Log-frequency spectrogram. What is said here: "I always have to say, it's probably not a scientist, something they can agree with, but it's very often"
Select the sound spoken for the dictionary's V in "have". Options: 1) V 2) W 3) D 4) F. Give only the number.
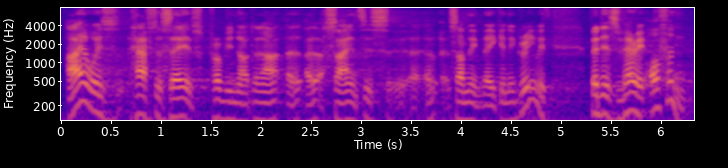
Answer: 4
